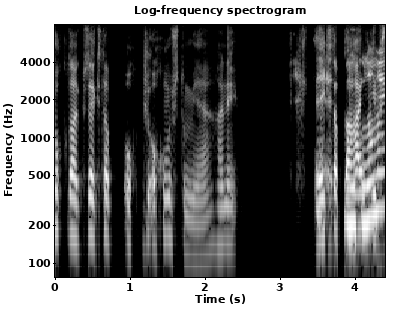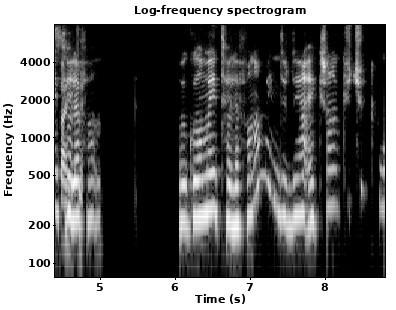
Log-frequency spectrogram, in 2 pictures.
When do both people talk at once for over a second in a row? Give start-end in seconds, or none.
3.5-4.8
